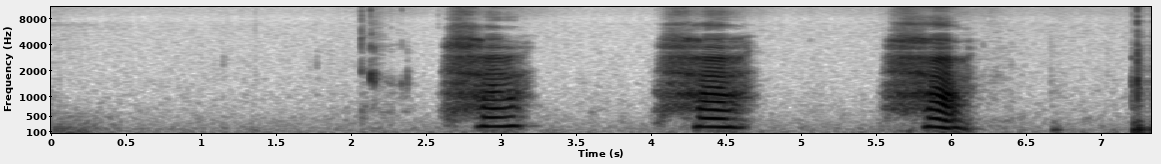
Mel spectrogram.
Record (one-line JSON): {"exhalation_length": "7.3 s", "exhalation_amplitude": 7015, "exhalation_signal_mean_std_ratio": 0.32, "survey_phase": "beta (2021-08-13 to 2022-03-07)", "age": "18-44", "gender": "Female", "wearing_mask": "No", "symptom_none": true, "smoker_status": "Never smoked", "respiratory_condition_asthma": false, "respiratory_condition_other": false, "recruitment_source": "REACT", "submission_delay": "1 day", "covid_test_result": "Negative", "covid_test_method": "RT-qPCR", "influenza_a_test_result": "Negative", "influenza_b_test_result": "Negative"}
